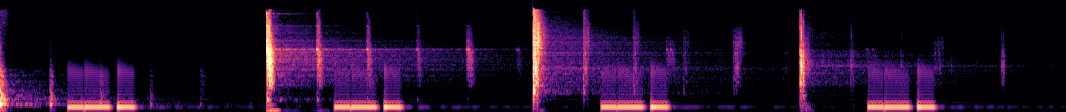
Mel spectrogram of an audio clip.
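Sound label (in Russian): минимальная электронная петля с перкуссией; dlya sceni filma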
